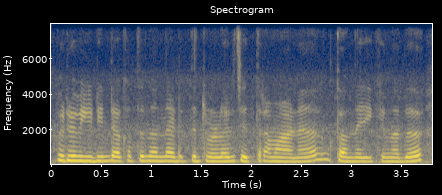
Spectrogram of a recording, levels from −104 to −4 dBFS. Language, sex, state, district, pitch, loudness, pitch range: Malayalam, female, Kerala, Kollam, 245 Hz, -15 LUFS, 230-255 Hz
